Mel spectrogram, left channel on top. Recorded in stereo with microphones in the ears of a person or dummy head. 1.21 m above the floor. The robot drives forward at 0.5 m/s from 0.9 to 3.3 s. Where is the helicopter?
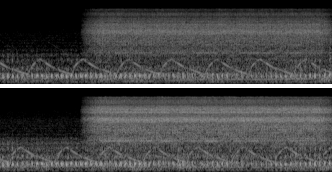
15° right (ahead or behind).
